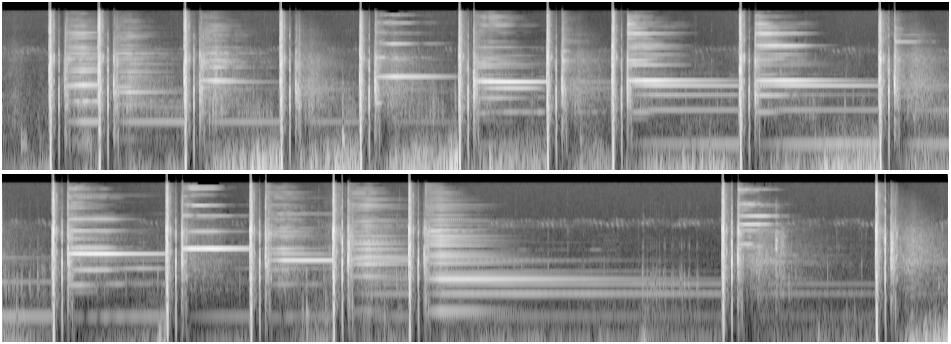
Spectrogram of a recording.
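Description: Steel targets ring out after hits.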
